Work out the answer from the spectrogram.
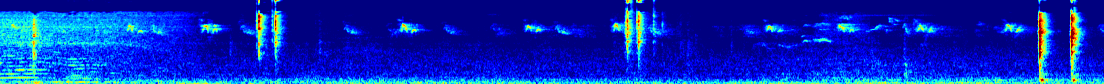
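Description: Small birds chirping over and over in the background, with a few sharp clicks from work on the motorcycle's drain plug: a pair about two and a half seconds in, one near the middle, and a louder pair near the end.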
